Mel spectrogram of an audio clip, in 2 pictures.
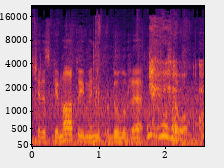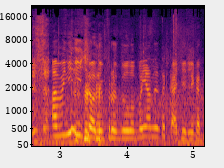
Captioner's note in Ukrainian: сміх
